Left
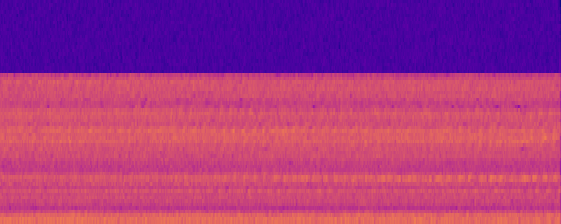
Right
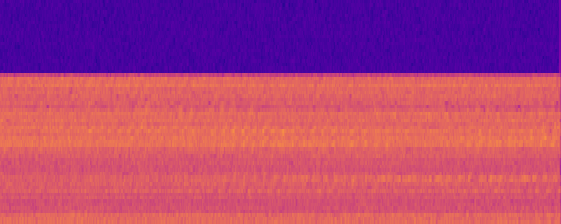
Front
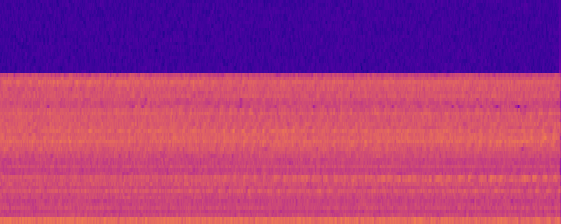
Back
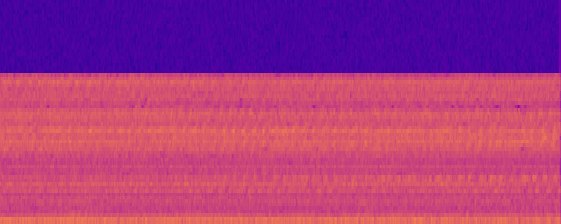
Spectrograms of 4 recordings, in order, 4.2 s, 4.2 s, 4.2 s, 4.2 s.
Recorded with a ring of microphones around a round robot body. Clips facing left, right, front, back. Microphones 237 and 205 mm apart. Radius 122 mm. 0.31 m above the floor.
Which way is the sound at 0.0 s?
75° right.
